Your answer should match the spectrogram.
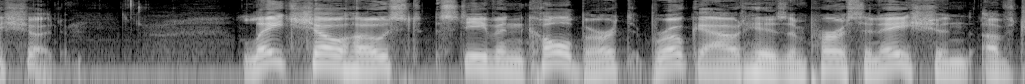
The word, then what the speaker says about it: Colbert: Colbert, I think it's Colbert, isn't it? Well, that's okay. We can use the French pronunciation or Americanize it to Colbert, but I do believe Colbert is correct.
